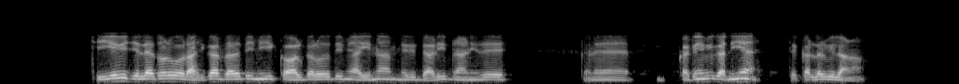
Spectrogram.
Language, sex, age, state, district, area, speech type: Dogri, male, 45-60, Jammu and Kashmir, Reasi, rural, conversation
